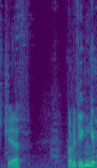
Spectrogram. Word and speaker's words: GIF: Only thing wrong with her really is that she pronounces GIF with a J sound. She says GIF.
